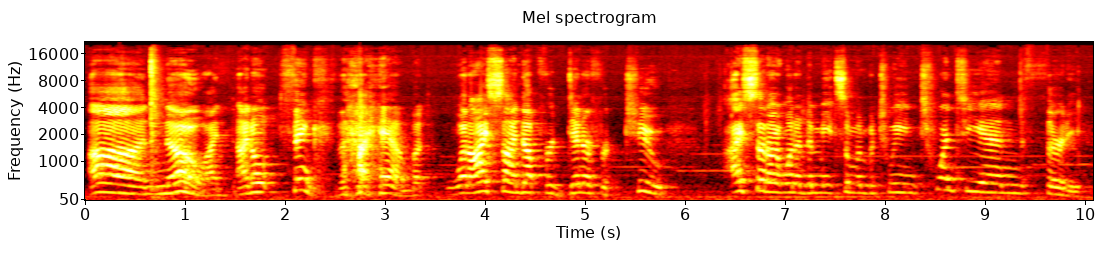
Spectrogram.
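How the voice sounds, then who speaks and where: A woman's voice: medium pitch, measured pace, bright, forceful tone. A woman playing a nervous, blunt young person on a blind date, speaking with hesitant fillers on a stage. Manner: hesitant, prying. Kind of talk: school stage play acting. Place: theatre stage. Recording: distant mic with faint music.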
